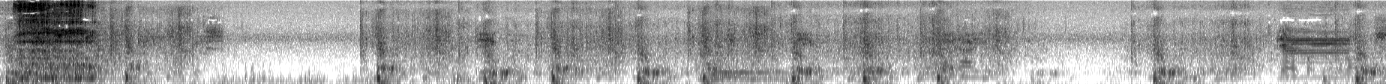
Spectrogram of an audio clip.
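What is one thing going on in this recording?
Water splashes softly as a figure swims.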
